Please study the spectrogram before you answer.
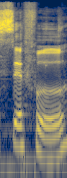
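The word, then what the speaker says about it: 赐福: So it is Sifu. Apparently, like A's have like an E sound in Chinese. Tian Guan Ci Fu.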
